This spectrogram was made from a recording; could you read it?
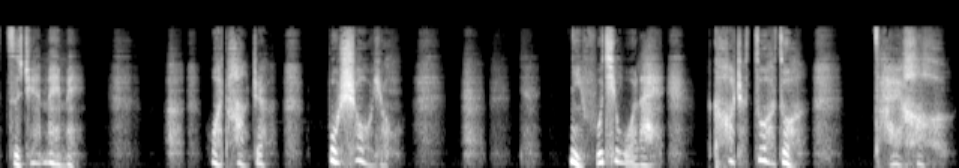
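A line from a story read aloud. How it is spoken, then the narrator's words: Breathless speech. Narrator (Chinese): 黛玉又一面喘一面说道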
